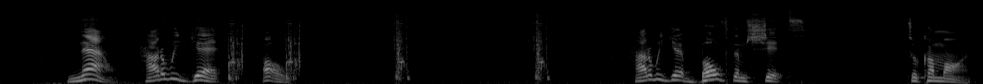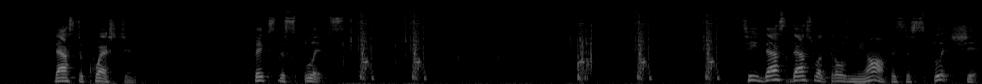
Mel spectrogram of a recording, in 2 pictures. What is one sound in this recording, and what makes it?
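A young man talks with animation close to a microphone, in bursts.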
